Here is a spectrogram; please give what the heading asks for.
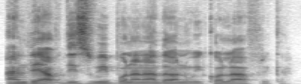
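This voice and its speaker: A man arguing his point in a casual debate chat, insistent and animated. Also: mid-range voice, racing. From Kenya. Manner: insistent, repeats "let me tell you", animated.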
